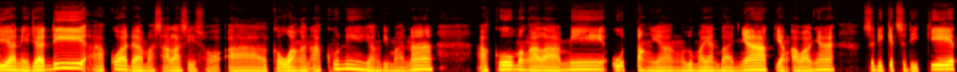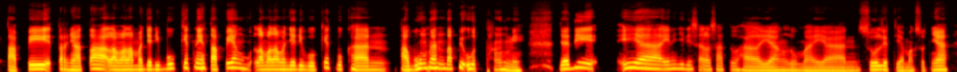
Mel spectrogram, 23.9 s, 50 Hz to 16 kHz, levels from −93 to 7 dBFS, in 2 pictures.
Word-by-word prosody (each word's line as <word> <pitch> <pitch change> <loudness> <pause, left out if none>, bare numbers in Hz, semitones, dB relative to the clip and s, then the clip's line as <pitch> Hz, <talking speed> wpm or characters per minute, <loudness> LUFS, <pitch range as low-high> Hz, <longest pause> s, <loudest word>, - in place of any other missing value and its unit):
iya, 150 -1 +6
nih. 125 -1 0
Jadi, 190 +10 +5
aku 130 +5 -6
ada 130 -4 +3
masalah 120 +1 -2
sih 115 -1 -7
soal 115 +1 -5
keuangan 120 +1 +1
aku 130 +8 -4
nih, 175 -4 0
yang 120 -2 -2
di 125 0 -6
mana 145 +8 +1 0.6
aku 150 +5 +1
mengalami 140 +2 +1
hutang 135 -4 -2
yang 115 0 -4
lumayan 120 0 -1
banyak, 140 +6 +4
yang 125 -1 0
awalnya 140 +5 +1 0.4
sedikit-sedikit, 145 +5 +1
tapi 170 +6 +3
ternyata 160 +3 +2
lama-lama 145 0 +3
jadi 155 0 +1
bukit 190 +4 -1
nih. 200 0 +4
Tapi 155 +3 +3
yang 215 - -2
bu - - -13
lama-lama 155 +1 +3
jadi 155 0 0
bukit 145 +10 -3
bukan 145 -3 -1 0.2
tabungan, 195 +9 +2
tapi 175 -1 0
hutang 155 -4 -3
nih. 120 0 -3 0.5
Jadi 195 +4 +2 0.3
iya, 195 -4 +2
ini 170 +2 -4
jadi 170 -2 -6
salah 140 - -6
satu 145 0 -10
hal 125 -1 -3
yang 125 0 -3
lumayan 120 -1 -5
sulit 150 0 -2
ya, 120 - -3
maksudnya, 130 +5 -2
145 Hz, 130 wpm, -24 LUFS, 120-160 Hz, 0.6 s, iya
